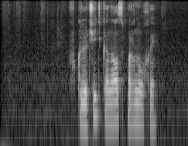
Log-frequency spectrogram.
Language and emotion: Russian, neutral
